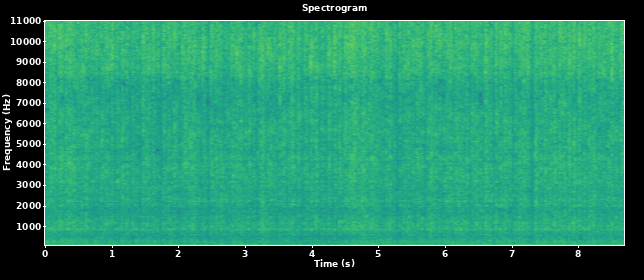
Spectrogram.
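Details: V8 idling after new headers were installed and exhaust refitted under the car, first start in about three weeks. Deep, loud, even burble with unbroken rhythm and no misses; louder in-cabin with seat vibration. Smoke from drying header silicone. Normal idle.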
